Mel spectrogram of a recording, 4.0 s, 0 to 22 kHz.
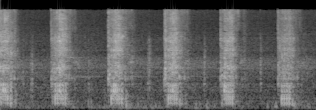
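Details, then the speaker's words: Stihl MS 194 T chainsaw being started, choke just taken out after pulling: short rough bursts about every 0.7 seconds that fall back without running; coil seems to work, owner suspects a little water; sputtering. "okay it looks like he went too much he's trying"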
